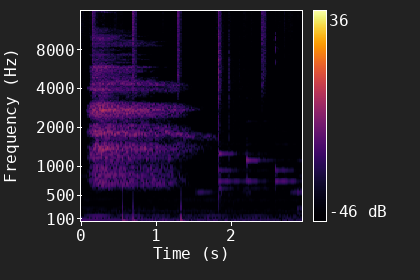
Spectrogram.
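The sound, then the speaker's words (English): A deep inhale drawn in through the nose during a breathing exercise: a long, airy rush lasting about a second and a half that gradually thins out, followed by a few soft, scattered knocks. “Make your breaths bigger. Let's inhale through the nose.”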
